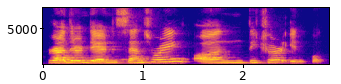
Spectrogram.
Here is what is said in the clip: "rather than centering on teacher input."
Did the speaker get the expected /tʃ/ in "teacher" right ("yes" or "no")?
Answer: yes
